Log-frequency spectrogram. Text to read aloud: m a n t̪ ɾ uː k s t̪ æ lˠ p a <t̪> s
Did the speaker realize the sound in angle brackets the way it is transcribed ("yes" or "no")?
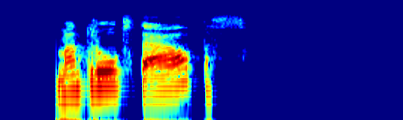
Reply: no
